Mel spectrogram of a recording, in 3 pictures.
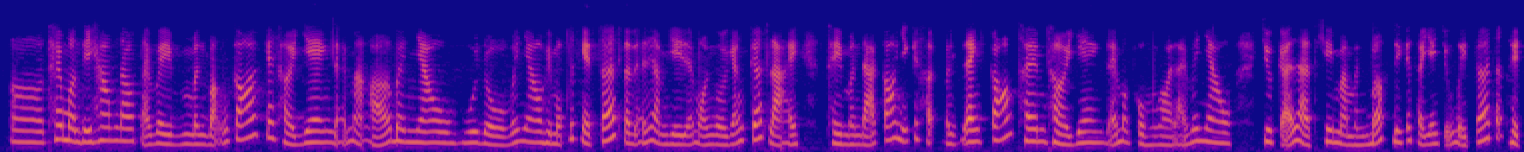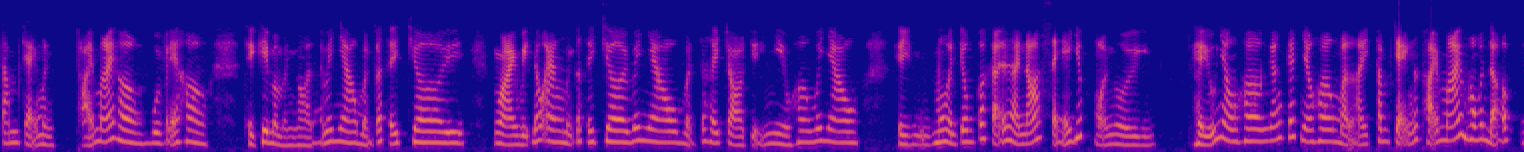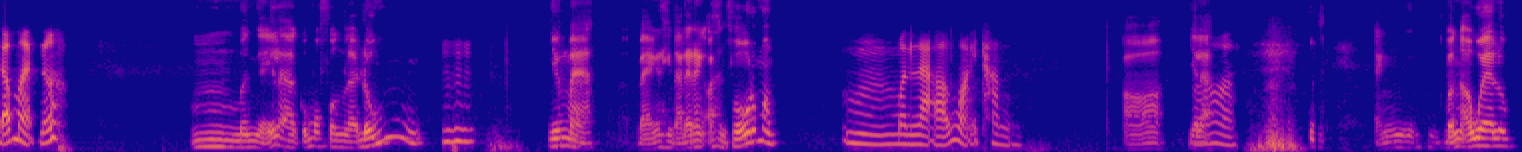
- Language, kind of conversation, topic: Vietnamese, podcast, Bạn đã học được những điều gì về văn hóa từ ông bà?
- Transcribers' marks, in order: static; other background noise; laughing while speaking: "Ừm hừm"; tapping; unintelligible speech; laugh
